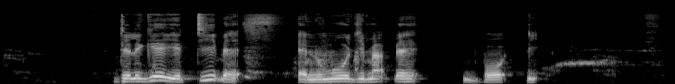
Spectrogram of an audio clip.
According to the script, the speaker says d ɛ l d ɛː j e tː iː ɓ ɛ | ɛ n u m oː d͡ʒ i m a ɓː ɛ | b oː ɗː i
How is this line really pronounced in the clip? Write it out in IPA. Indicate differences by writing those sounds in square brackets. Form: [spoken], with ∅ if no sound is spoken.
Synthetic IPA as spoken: d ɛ l [ɡ] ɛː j e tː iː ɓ ɛ | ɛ n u m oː d͡ʒ i m a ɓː ɛ | b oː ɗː i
